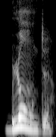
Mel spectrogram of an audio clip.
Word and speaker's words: blonde: Elle est blonde. Blonde. ¿Escuchan cómo la D aparece en femenino? Il est blond, elle est blonde.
